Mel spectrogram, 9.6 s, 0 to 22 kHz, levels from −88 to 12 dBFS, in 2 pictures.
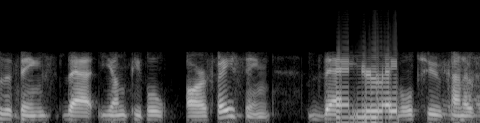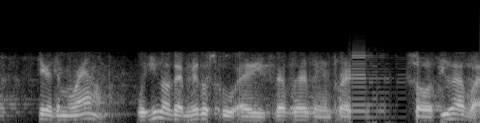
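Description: The whole recording has passed through the G.723.1 codec at about 6.3 kbit/s over a telephone line limited to roughly 250 Hz to 3.4 kHz. The coder rebuilds speech from a coarse model refreshed only every 30 ms, and the damage is heavy: the voice is muffled and hoarse, with no brightness above the line's ceiling, thin low end, and consonants smeared into each other.

From 0.35 to 0.42 s there is VoIP packet loss concealed by the speech codec. A gap of about 30 ms, which fits a single lost frame, was filled by the decoder carrying forward its last pitch and filter settings at falling gain. It comes across as a brief buzzy, stretched smear that dips in level, with the voice sounding weakened for a moment afterwards while the decoder's model recovers.

From 3.37 to 3.99 s, and again from 8.28 to 8.88 s, there is robotic sound from repeated short buffers, likely from audio arriving too rarely so that the playback kept looping its most recent fragment while most of the real signal was dropped. 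A 200 Hz buzz fits a 5 ms loop. The speech turns into a rigid metallic drone that only loosely tracks the syllables.

From 4.27 s to the end there is feedback echo between two devices. A second device on the same call plays the far-end audio back into a microphone, and the echo canceller on that side cannot remove sound it did not itself produce. Each stretch of speech returns roughly 150 ms later, at up to about 15 dB below the direct voice, sounding thinner and ringing, like a close slapback trailing every phrase.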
